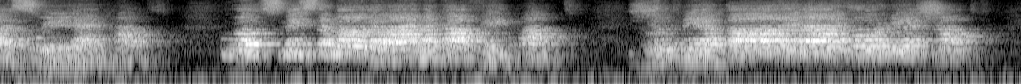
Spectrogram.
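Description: Mixed choir of men and women singing a swing tune in harmony, a cappella. Three sung phrases with short breaks about two seconds in and about six seconds in.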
